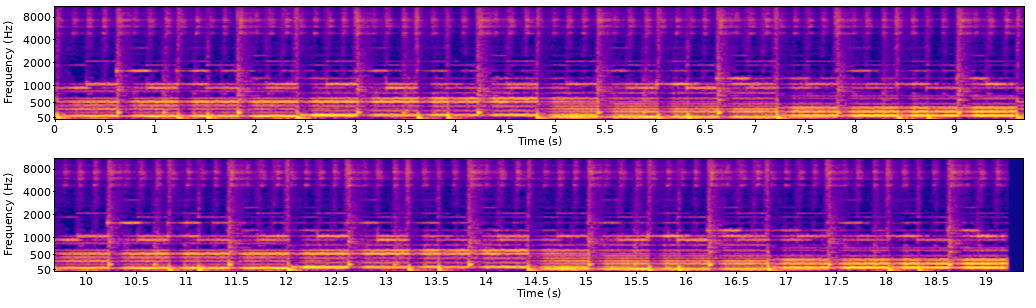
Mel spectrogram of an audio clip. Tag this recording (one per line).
percussion
chill
loop
calm
ambient
synths
Relaxing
